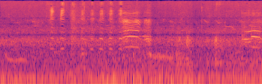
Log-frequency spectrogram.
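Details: Swans giving short nasal honks with rich overtones, a faint call early on, then a clear burst near the middle and another toward the end, over a steady low rumble of background noise.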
